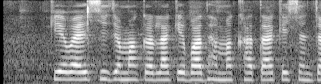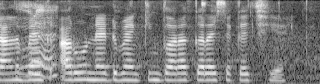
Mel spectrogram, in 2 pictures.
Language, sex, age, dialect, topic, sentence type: Maithili, female, 18-24, Angika, banking, question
